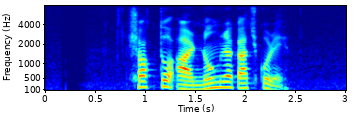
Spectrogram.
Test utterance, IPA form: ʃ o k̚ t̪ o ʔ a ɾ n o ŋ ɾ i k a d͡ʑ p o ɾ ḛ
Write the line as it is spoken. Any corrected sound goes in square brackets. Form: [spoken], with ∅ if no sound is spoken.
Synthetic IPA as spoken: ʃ [ɔ] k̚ t̪ o ʔ a ɾ n o ŋ ɾ [a] k a d͡ʑ [k] o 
